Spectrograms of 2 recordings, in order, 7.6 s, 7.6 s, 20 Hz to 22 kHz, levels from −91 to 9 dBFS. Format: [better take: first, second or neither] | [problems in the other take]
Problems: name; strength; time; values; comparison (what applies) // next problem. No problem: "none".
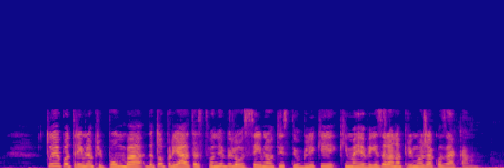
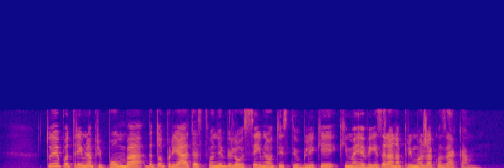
second | noise reduction (classical method WPE with log-MMSE)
